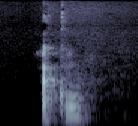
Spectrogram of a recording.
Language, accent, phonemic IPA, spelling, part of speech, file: French, France, /a.kɔ̃/, acon, noun, LL-Q150 (fra)-acon.wav
- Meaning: lighter (A flat-bottomed barge used for loading / unloading ships)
